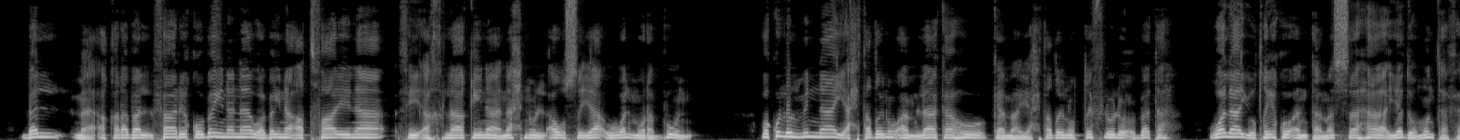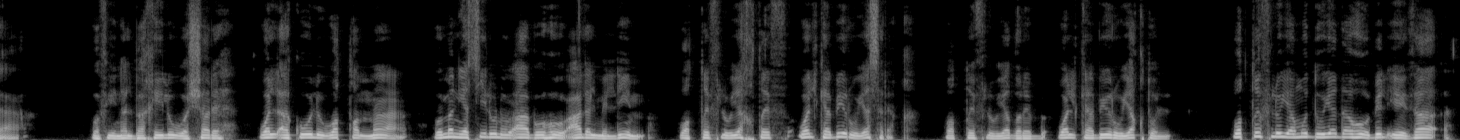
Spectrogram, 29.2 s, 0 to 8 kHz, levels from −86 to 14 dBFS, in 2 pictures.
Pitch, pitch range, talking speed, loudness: 155 Hz, 140-170 Hz, 100 wpm, -16 LUFS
